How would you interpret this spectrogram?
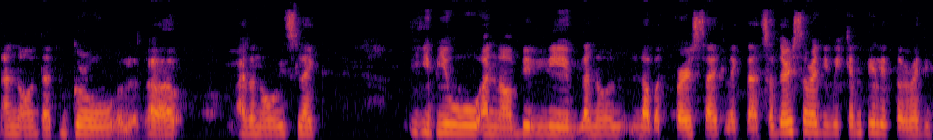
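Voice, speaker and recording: Filipina woman, late 30s, Filipino accent; halting, filler-heavy personal vlog talk; mid pitch, dead-dry room. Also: no room sound, low-quality recording. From Philippines. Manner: chatty, halting, with Filipino fillers and frequent restarts. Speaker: vlogger. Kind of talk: casual personal storytelling.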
